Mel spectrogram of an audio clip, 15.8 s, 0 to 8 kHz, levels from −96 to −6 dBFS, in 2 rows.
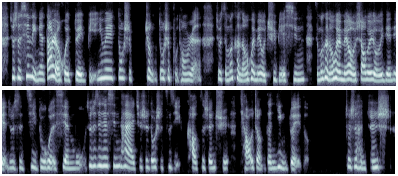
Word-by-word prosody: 就 315 - +2
是 305 0 +2
心 365 +6 +2
里 300 - +4
面 235 +1 -1
当 325 +10 +7
然 215 - +7
会 235 -2 +3
对 220 0 +5
比， 205 - -10
因 280 +3 +1
为 305 -1 +4
都 295 +1 -3
是 280 -3 -5 0.2
正 255 -6 -2
都 285 +2 -3
是 295 - -1
普 250 -5 -13
通 225 +1 -4
人， 210 -3 -2 0.3
就 260 - -2
怎 230 -2 -5
么 275 +3 0
可 285 -3 +1
能 215 +3 0
会 275 - +2
没 230 0 +1
有 215 -3 +4
区 240 +4 -5
别 215 0 -2
心？ 235 +2 -3 0.2
怎 - - -8
么 260 +4 +2
可 315 - +7
能 235 +1 +4
会 280 -2 +7
没 240 - +3
有 235 -3 +4
稍 240 +1 +1
微 245 0 +5
有 205 -3 +4
一 - - +2
点 215 -1 +1
点 235 +3 -1
就 230 -1 -8
是 220 +2 -10
嫉 255 +5 -6
妒 230 +2 -3
或 240 -1 +2
者 - - -4
羡 220 +3 -1
慕？ 210 +1 -9
就 310 - -1
是 300 0 -1
这 310 - +1
些 305 0 +3
心 300 0 -3
态 275 -7 +1
其 245 +5 -11
实 250 +1 -7
都 245 0 -1
是 245 -1 -8
自 255 +3 -13
己 335 +10 -15
靠 - - -1
自 245 +4 -11
身 225 +1 -2
去 220 -2 -5 0.2
调 - - -1
整 - - -2
跟 220 +1 -3
应 235 -5 -2
对 440 - -1
的。 - - -25 0.8
这 275 - -4
是 270 +1 -2
很 230 -4 -4
真 235 +5 -2
实。 - - -3
245 Hz, 300 characters per minute, -23 LUFS, 220-280 Hz, 0.8 s, 当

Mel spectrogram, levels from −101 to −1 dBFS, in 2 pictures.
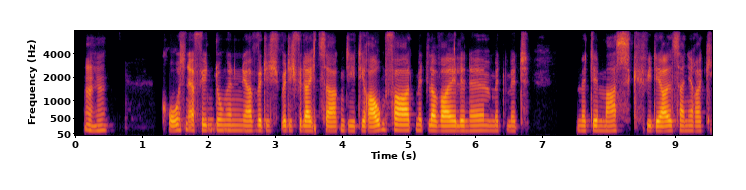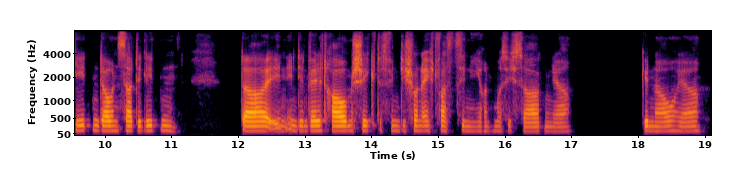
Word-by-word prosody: Mhm. 150 0 -5 0.8
Großen 150 +3 -1
Erfindungen, 150 -1 -2
ja, 140 0 +1
würde 145 0 0
ich 140 - -6
würde 140 0 0
ich - - -3
vielleicht 140 -1 +3
sagen, 135 +1 +1
die 135 0 -6
die 140 - -3
Raumfahrt 150 +3 +6
mittlerweile, 140 -1 +4
ne? 145 +1 -1
Mit 140 0 -9
mit 135 0 -8 0.7
mit 140 -1 -6
dem 140 -1 0
Musk, 140 +1 -2
wie 140 - -2
der 135 -1 +5
all 140 +1 +5
seine 140 -1 -3
Raketen 145 +2 -5
da 140 -1 +2
und 140 0 -2
Satelliten 140 -1 -4 0.9
da 135 0 +4
in 70 - -3
in 140 - -9
den 140 -1 -9
Weltraum 140 0 +2
schickt. 140 -1 -1
Das - - -11
finde 140 0 -11
ich 130 - 0
schon 145 -1 -4
echt 140 +1 -4
faszinierend, 135 -2 -9
muss 135 -1 -12
ich 135 - -7
sagen, 125 0 -6
ja. 125 +1 -10 1.1
Genau, 135 0 -5
ja. 130 +1 -7
140 Hz, 145 wpm, -25 LUFS, 135-145 Hz, 1.1 s, Raumfahrt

